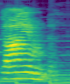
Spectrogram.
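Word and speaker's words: climbed: सो लगाएंगे क्या being क्लाइम्ड सी एल आई एम बी ए ई डी बी is silent here क्लाइम्ड बाय द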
